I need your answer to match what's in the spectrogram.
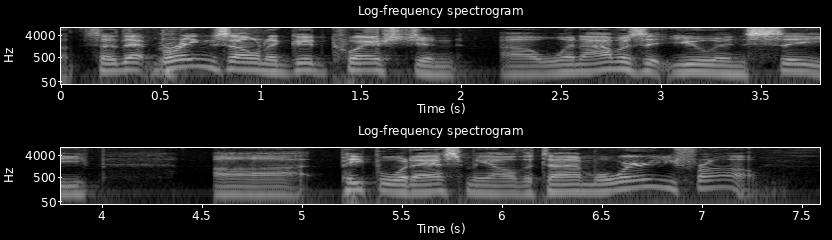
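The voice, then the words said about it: Strong Southern American accent. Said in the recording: “My accent might be a little too much to be doing the news with ... you could do Southern news ... At K-Town accent.”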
